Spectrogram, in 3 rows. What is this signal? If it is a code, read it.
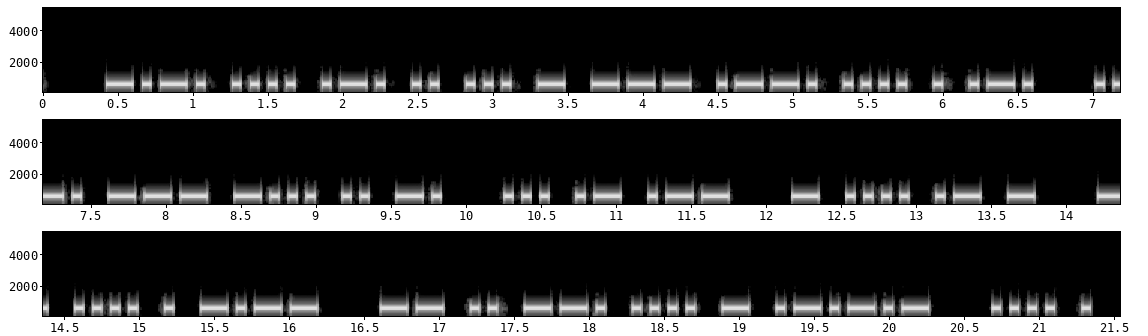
Morse code, heard as a keyed tone, about 20 wpm, 600 Hz. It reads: CHRISTOPHER ROBIN SAW THAT THEY MIGHT. HE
